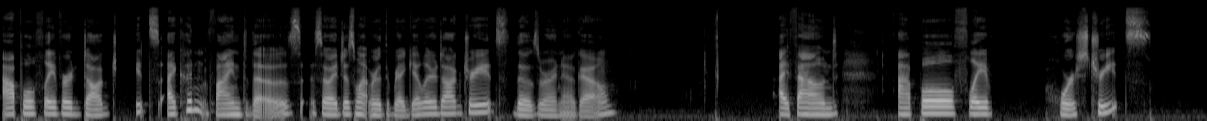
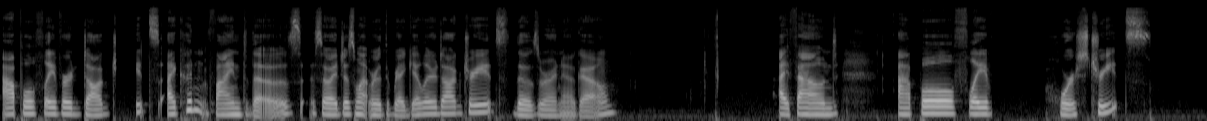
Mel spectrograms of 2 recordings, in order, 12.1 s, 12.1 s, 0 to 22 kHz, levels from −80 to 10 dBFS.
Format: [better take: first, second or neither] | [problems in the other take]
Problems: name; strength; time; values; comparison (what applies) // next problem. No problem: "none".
neither | audio cutting out; at 1 s, at 7 s for 0.5 s and at 10 s for 0.5 s; the same in both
